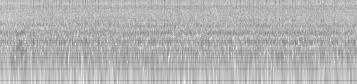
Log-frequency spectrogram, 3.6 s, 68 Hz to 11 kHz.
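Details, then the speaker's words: '05 car idling in gear with the parking brake on and the check engine light on: uneven, lumpy idle with a beat that keeps dropping out and the engine twitching; dead miss traced to damaged, chewed wiring harness. "It's really twitching. It's kind of hard to see it on video. Um, but basically, this thing has got a dead mess and a few other things going on."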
